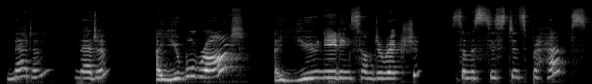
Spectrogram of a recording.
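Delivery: high, prim posh lady asking politely. Retold or imitated. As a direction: put on a high well-to-do lady's voice. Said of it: "very posh as well in how she spoke".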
